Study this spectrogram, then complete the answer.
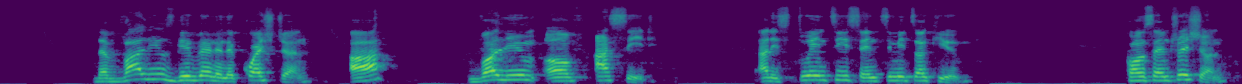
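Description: A man speaks calmly and clearly close to a microphone, in short phrases.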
